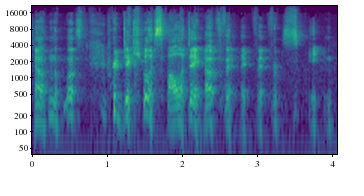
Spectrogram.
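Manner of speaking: laughing through the words, breaking up; amused, voice cracking into laughter. Real, not acted. Amused by the ridiculous outfit.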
